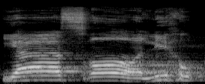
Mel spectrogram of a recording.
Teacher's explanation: لام اور ہا کو جلدی پڑھ رہے ہیں کیونکہ زیر اور پیش ہے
